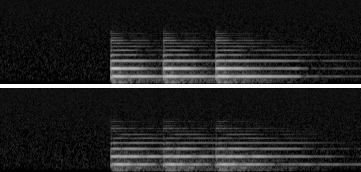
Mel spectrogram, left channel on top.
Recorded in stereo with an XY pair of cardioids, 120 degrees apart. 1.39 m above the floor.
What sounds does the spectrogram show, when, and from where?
1.1 s a piano: 50° left, 2.5 m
